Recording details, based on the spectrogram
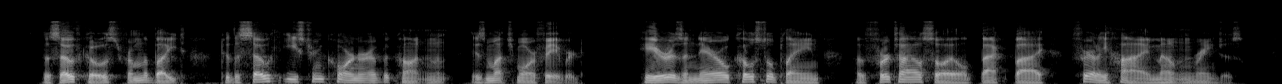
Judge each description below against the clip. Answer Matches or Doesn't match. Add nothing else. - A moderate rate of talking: Matches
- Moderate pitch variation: Doesn't match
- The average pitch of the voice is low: Matches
